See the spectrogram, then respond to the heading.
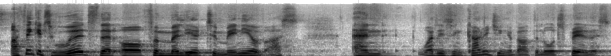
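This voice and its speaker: A man's voice: medium pitch, a little mellow. A man in his thirties with a South African accent, preaching a conversational sermon to a church congregation with frequent ums. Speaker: guest preacher.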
